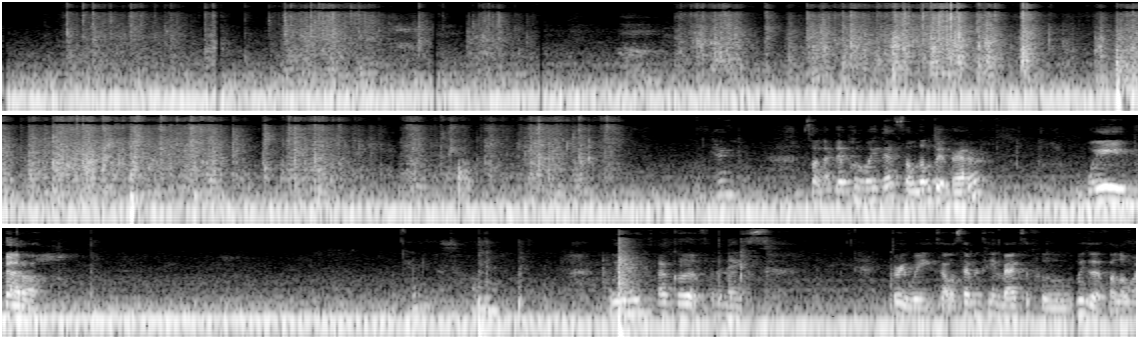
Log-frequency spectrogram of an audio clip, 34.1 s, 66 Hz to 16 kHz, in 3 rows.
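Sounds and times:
steady low hum: 0:00.0 - 0:34.0
plastic bags rustling and crinkling: 0:00.5 - 0:05.4, 0:06.7 - 0:17.7.

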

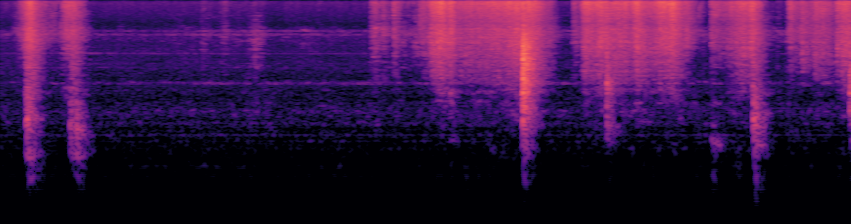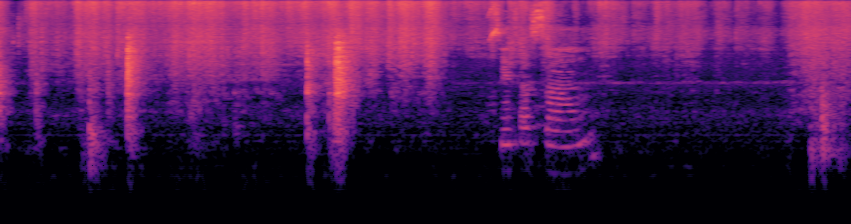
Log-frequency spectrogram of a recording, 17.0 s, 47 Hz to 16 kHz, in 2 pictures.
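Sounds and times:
plastic rustling: 0:03.7 - 0:17.0.

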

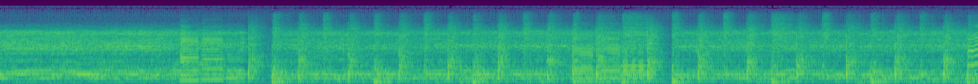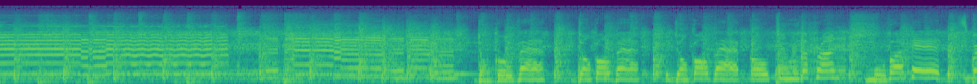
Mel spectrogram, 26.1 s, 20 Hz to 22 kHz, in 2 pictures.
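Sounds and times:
rock band playing: 0:00.0 - 0:26.0
saxophone long held notes: 0:02.3 - 0:03.5, 0:07.6 - 0:08.8, 0:12.9 - 0:19.4.

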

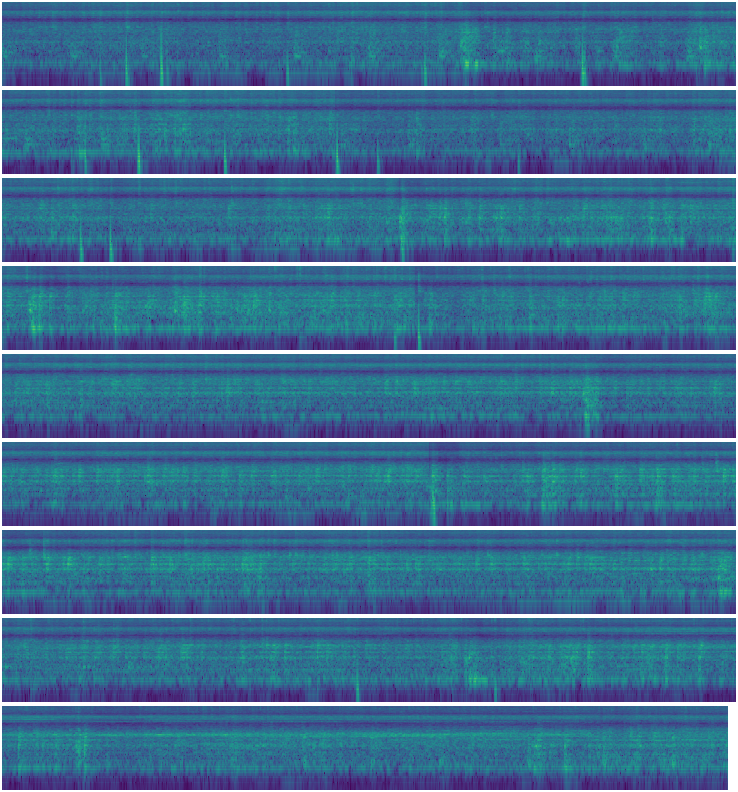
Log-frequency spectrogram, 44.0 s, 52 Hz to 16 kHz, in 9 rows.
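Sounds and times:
grass chopper blades whirring: 0:00.0 - 0:23.0, 0:29.2 - 0:43.9.

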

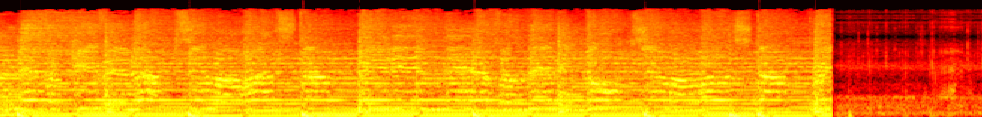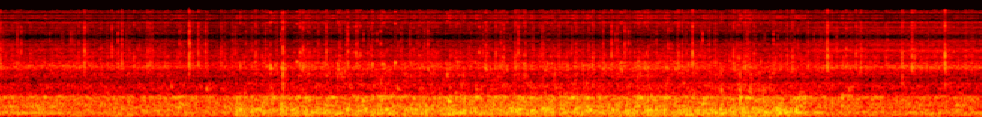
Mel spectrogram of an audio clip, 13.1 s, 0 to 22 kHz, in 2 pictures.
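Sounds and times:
underwater bubbles rumbling: 0:05.6 - 0:13.0.

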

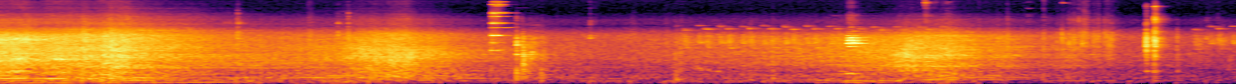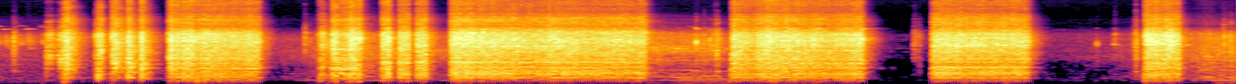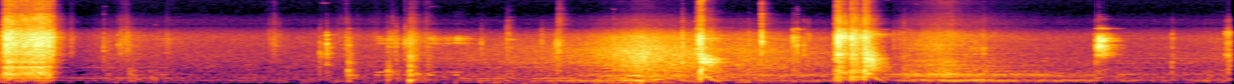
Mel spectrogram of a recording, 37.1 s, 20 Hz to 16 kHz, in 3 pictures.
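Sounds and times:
pneumatic impact wrench hammering: 0:12.9 - 0:18.9, 0:19.6 - 0:22.8, 0:23.8 - 0:25.4, 0:33.1 - 0:33.7.

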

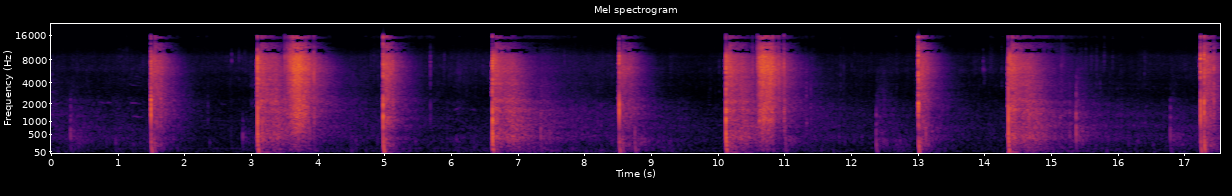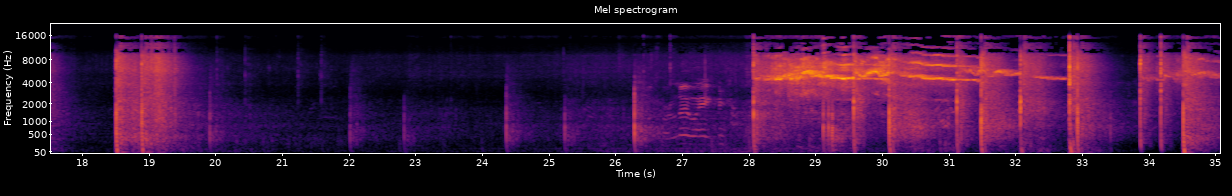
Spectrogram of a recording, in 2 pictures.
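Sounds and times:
faint fireworks pops: 0:00.0 - 0:07.6, 0:08.4 - 0:09.4, 0:10.1 - 0:17.8, 0:18.5 - 0:35.0
fireworks bangs with rumble: 0:03.0 - 0:04.0, 0:06.6 - 0:07.5, 0:24.3 - 0:26.8, 0:27.4 - 0:35.0.

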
